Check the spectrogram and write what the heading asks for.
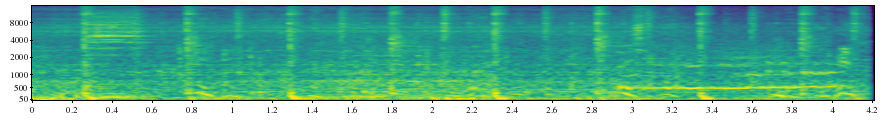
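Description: Cartoon background music over a quick run of sharp footfalls and knocks from people running on treadmills. A steady car-engine hum comes in during the last second as a small racing car arrives.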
